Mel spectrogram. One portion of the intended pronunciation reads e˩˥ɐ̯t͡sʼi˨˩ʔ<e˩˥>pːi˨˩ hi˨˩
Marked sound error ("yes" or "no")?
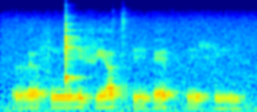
no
